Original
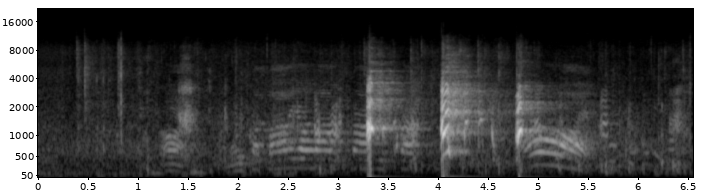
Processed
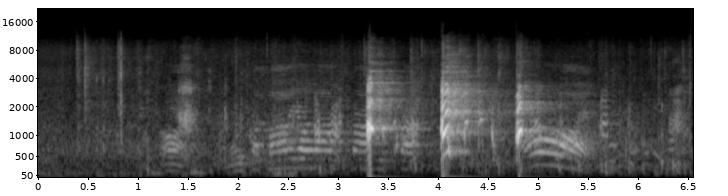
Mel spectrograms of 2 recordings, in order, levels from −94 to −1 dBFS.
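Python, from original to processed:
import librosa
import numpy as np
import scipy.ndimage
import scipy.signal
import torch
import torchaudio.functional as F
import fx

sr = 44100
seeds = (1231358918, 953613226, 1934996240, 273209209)

y = fx.low_shelf(x, sr, hz=170.0, db=10.5, at=(2.26, 2.75))
y = y * librosa.db_to_amplitude(5.5)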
